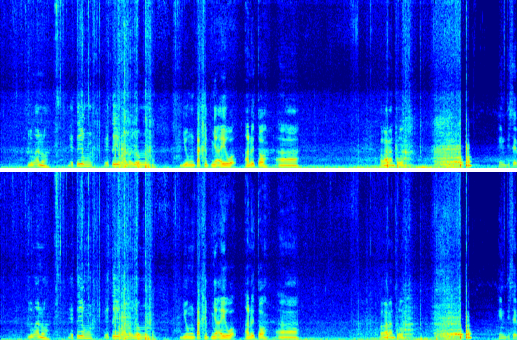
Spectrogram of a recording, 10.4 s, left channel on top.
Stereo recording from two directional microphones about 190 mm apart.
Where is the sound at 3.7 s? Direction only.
20° right (ahead or behind); by 6.0 s 5° right (ahead or behind).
